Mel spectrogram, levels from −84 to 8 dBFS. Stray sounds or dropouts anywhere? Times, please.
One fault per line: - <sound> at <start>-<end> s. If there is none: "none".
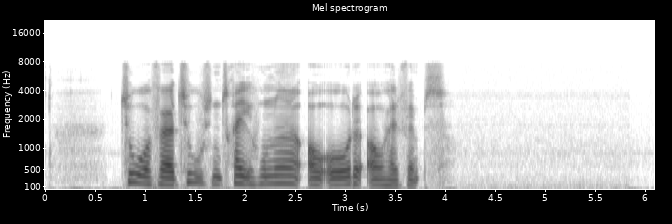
none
